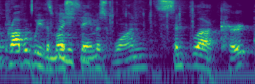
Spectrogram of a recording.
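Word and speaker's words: Szimpla Kert: the most famous One simpla Kurt I believe is how you say it we had a nice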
